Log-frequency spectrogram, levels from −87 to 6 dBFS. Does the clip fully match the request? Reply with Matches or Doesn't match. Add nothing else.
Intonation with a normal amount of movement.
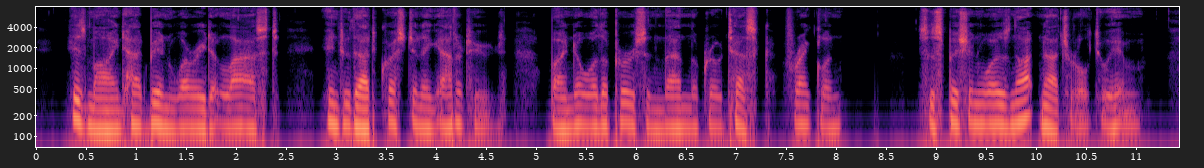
Doesn't match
